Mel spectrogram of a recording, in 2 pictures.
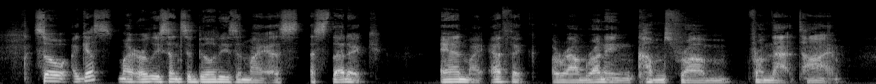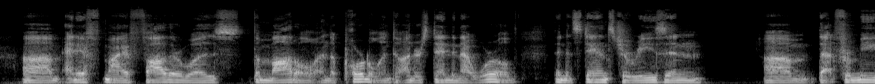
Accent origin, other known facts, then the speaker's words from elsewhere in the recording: San Diego, California, United States; also born or lived in Houston, United States / New York, United States / North Carolina, United States; But I grew up around the United States, early childhood in Southern California, south of here in San Diego. And also after that, spent time in Texas, in Houston, Texas, and then upstate New York.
